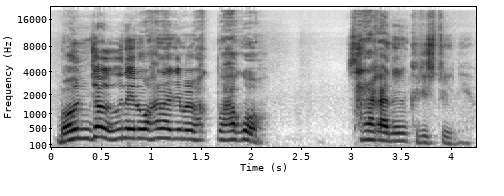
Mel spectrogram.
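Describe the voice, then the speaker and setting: A man's voice: high-pitched, lively intonation, brisk, darkish tone. A man preaching a sermon in a small church, conversational and asking the congregation questions and answering back.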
